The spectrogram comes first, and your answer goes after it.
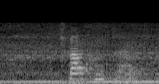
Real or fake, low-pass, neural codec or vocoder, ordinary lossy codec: fake; 7.2 kHz; codec, 16 kHz, 1.1 kbps, Voila-Tokenizer; none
